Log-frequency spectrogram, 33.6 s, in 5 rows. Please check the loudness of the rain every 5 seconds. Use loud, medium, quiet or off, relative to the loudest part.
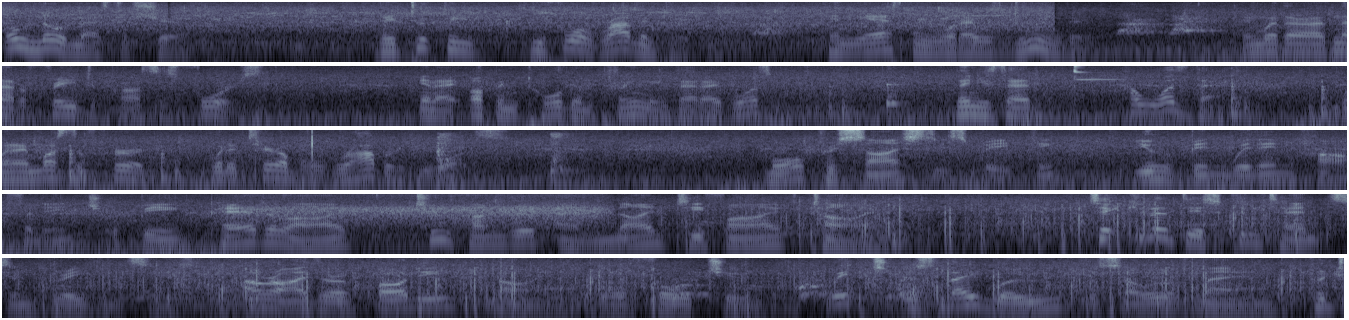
loud, medium, medium, medium, loud, loud, loud.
